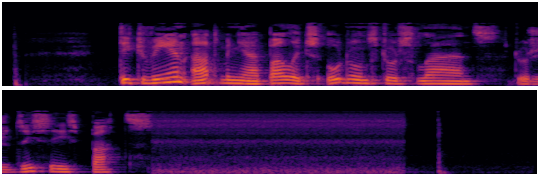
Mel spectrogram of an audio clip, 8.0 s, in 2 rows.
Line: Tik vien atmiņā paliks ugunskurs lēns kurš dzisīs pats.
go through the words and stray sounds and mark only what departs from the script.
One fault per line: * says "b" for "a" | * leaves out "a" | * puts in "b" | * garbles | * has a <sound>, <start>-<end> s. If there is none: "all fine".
all fine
